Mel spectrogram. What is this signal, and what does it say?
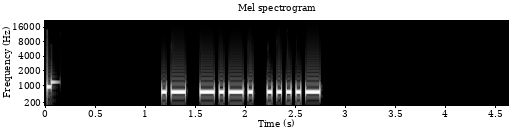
Morse code, heard as a keyed tone, about 25 wpm, 700 Hz. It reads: AC4
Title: USA Call Sign Prefixes - 25wpm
